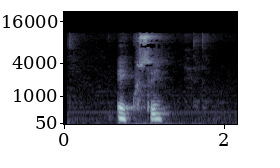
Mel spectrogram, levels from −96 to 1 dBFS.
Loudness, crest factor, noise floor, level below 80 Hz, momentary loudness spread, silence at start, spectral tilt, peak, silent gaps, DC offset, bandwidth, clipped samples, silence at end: -29 LUFS; 20 dB; -68 dBFS; -68 dBFS; 12 LU; 0.65 s; -4.5 dB/octave; -14 dBFS; none; under 0.1%; 11.5 kHz; under 0.1%; 0.9 s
